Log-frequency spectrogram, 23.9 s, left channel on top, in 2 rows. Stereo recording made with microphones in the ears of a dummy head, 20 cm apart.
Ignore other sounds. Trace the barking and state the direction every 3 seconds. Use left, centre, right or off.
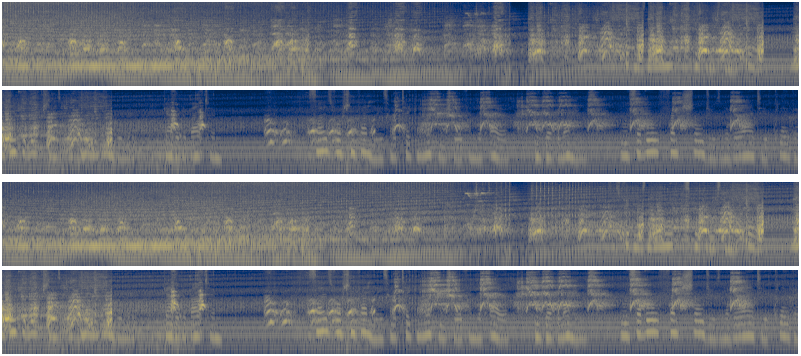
left, left, left, left, right, right, right, right.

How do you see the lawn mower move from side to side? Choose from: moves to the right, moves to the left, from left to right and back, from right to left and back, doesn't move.
moves to the right.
